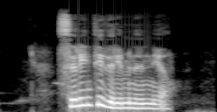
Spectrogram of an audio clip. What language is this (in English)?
Kabyle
